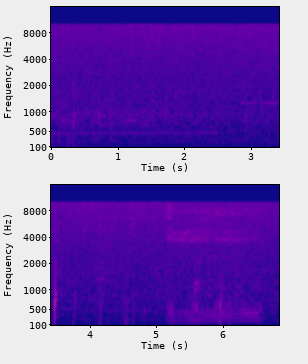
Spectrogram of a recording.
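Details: Puppy asleep, giving a wavering, buzzy snore near the end after several faint clicks and taps; low hiss throughout the otherwise quiet room.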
